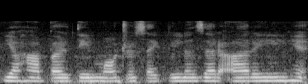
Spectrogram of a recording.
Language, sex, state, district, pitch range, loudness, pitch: Hindi, female, Haryana, Charkhi Dadri, 155-165 Hz, -14 LUFS, 160 Hz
